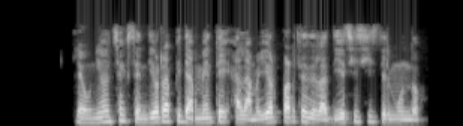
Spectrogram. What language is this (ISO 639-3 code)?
spa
